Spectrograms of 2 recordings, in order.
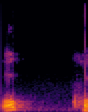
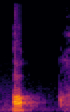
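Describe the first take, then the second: First: "অক্ষ" drawn out slowly as ok... kho; correct k then kh. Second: "অক্ষ" with open vowels, awkh... khaw; wrong doubled kh. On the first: Teacher corrects to the real form, "অক্ষ" slowly as ok-kho. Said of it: "আসলে অক্ষ". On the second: Teacher demonstrates the mistaken form, "অক্ষ" as awkh-khaw. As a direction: say "অক্ষ" split, aspirating both halves as awkh-khaw. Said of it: "তাহলে কি উচ্চারণ হতো". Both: Shown as a demonstration.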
